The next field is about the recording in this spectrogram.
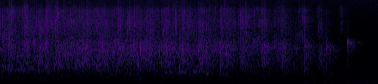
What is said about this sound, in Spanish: Un aplauso para el que descubrió eso.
